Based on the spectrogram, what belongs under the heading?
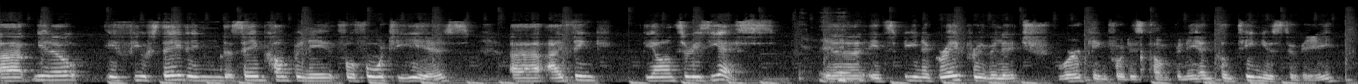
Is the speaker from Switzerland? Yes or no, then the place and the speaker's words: yes; Switzerland; English is a second language; moved away as an adult; I wanted the adventure of the Far East. I grew up in Switzerland. I had worked in Europe, done some internships in the United States, and also wanted to see what Asia has to offer.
